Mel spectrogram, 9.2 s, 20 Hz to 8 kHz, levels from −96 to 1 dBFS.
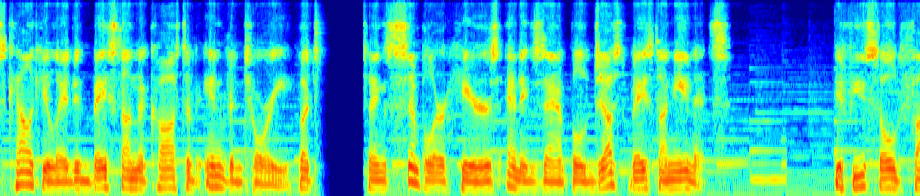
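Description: Around 3.16 to 3.65 s the audio breaks up in a way that sounds like a long network dropout, likely packets that never arrived. The last bit of sound gets stretched into a fading buzz, then there's about 0.34 s of near silence before things resume, with roughly half a second of material simply gone. The whole clip also tops out at 8 kHz, which fits a wideband call codec such as G.722.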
